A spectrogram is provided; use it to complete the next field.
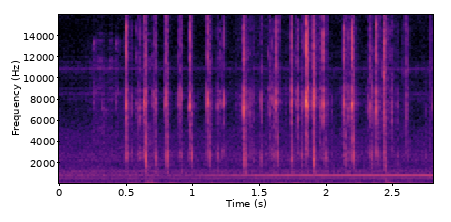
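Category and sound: household object, typing on computer keyboards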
